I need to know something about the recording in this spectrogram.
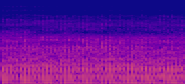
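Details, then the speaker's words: Energizer inverter generator running in an outbuilding during backup testing: steady, even drone with a smooth low throb and no knocks or surging, quieter than a previous non-inverter Furman generator; working well, not too loud. "It's been working really good for me. And it's really not too loud"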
